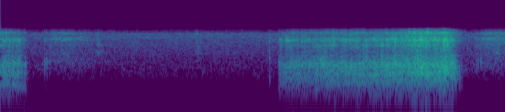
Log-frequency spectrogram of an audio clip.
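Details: Dog snoring loudly: a short snort, then after a quieter stretch a long, rough, rumbling breath sound.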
